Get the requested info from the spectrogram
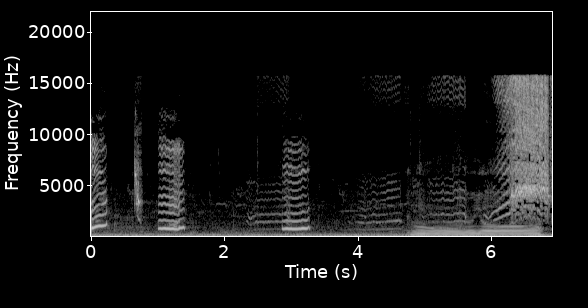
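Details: Yaya's baby monkey, wanting Yoyo's milk, gives piercing high screams, some short and rising, others drawn out and flat, with a lower steady voice near the end and a noisy burst to close.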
